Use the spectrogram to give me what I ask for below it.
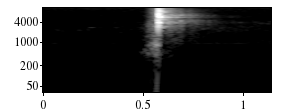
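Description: A golf ball struck straight with a Remix 120 club gives a single sharp, bright crack of impact that decays quickly against quiet background hiss.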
